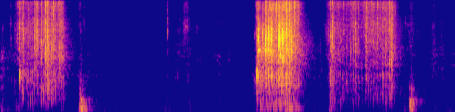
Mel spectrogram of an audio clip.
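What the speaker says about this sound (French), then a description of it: "je ne tire pas les cartes, je vais les faire sauter sur cette partie-là" Oracle cards are shuffled and dropped onto a mat in short bursts of rapid riffling and flapping, with a couple of soft slaps and quiet pauses between the bursts, close up.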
